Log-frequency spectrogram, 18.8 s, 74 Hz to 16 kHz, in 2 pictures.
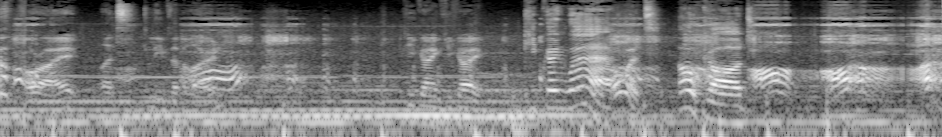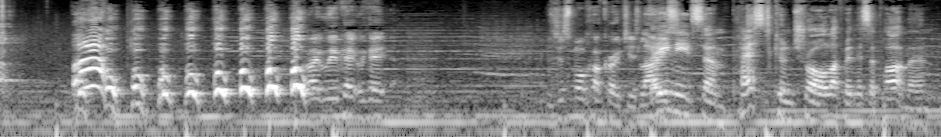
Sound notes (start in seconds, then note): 2.0 muffled crying; 7.5 moaning; 10.2 shrieks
